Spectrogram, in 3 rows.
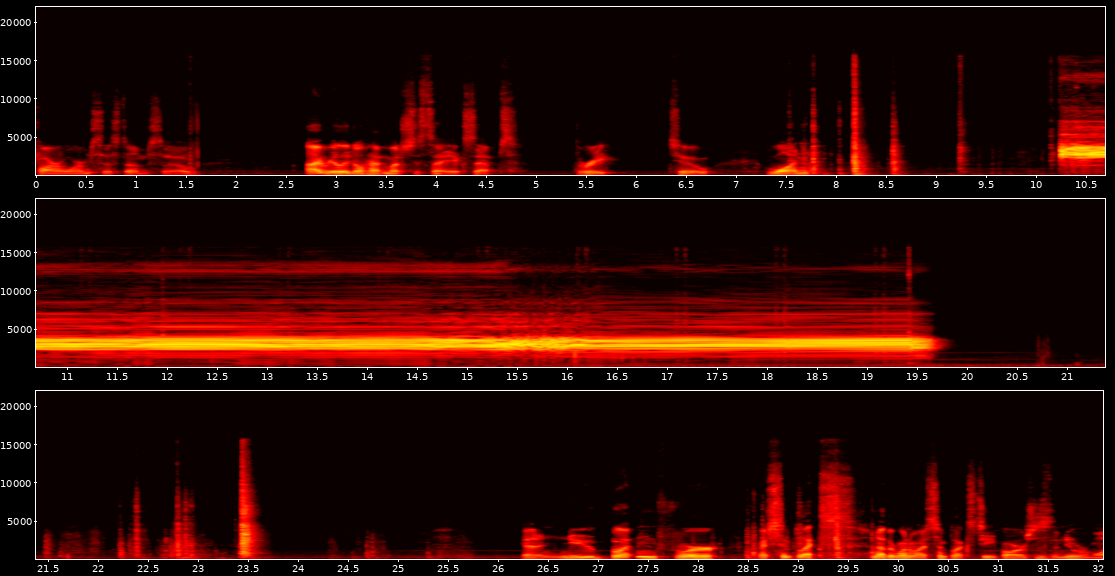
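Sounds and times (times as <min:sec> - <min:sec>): fire alarm high-pitched tone: 0:10.2 - 0:20.0.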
